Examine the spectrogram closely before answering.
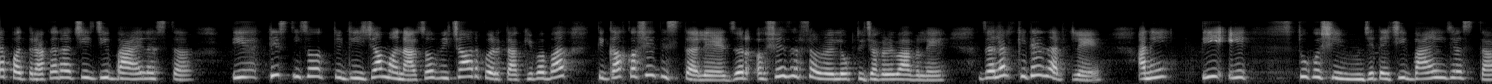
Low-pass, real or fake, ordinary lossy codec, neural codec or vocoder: none; fake; none; codec, 16 kHz, about 1 kbps, DyCAST, with the encoder's durations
